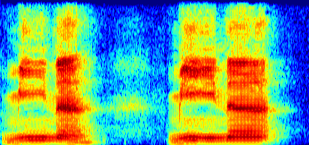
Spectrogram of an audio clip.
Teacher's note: Na-nya ditipiskan lagi. Mina bukan mino.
